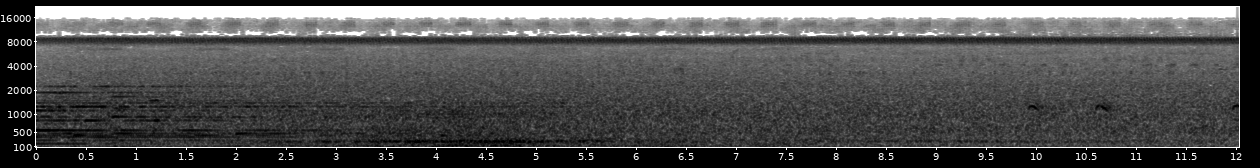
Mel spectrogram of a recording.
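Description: Insects singing in one steady high-pitched tone over a soft outdoor hiss, with a few short, faint chirps near the end.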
